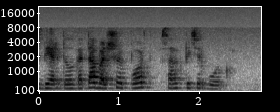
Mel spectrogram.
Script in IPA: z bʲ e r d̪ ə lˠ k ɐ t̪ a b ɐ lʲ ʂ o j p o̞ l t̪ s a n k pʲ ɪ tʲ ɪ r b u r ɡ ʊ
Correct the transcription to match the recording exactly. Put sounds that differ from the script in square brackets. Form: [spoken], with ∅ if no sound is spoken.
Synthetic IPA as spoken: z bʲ e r d̪ ə lˠ [ɡ] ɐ t̪ a b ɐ lʲ ʂ o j p o̞ [r] t̪ s a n k pʲ ɪ tʲ ɪ r b u r ɡ ʊ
